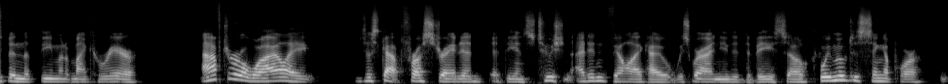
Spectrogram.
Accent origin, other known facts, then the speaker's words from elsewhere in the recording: Oklahoma, United States; I grew up in Oklahoma, did not attend this university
